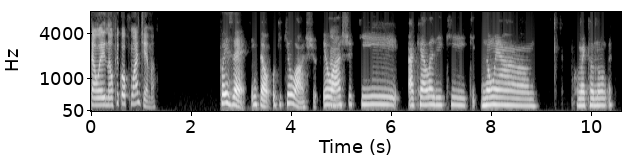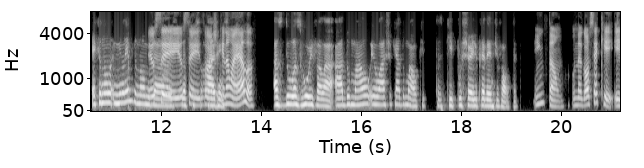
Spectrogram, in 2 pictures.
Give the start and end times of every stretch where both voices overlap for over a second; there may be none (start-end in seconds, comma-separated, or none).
11.7-13.4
